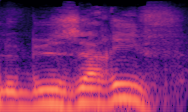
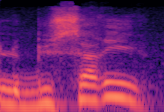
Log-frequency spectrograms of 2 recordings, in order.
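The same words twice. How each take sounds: First: The words link the way Breton speakers do. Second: The words link the way standard French does. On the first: The speaker calls it right. "à la bretonne" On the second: The speaker calls it wrong. "c'est pas comme en français"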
